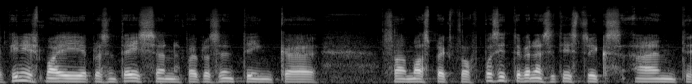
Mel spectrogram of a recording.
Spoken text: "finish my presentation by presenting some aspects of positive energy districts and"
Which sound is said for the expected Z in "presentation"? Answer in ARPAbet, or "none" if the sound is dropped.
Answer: S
